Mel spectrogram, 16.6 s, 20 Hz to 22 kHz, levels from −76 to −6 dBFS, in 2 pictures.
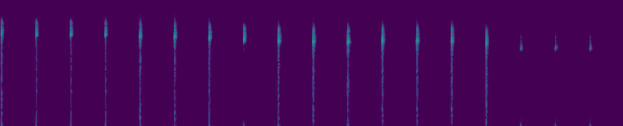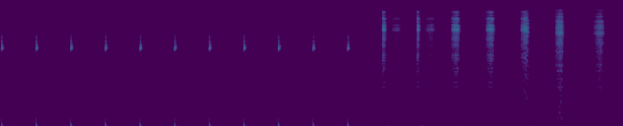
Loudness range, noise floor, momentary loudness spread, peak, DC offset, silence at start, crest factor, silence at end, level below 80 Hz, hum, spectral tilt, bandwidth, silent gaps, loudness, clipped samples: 20 LU; -61 dBFS; 20 LU; -18 dBFS; under 0.1%; 0 s; 28 dB; 0.25 s; -78 dBFS; none; 2.5 dB/octave; 16 kHz; none; -40 LUFS; under 0.1%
